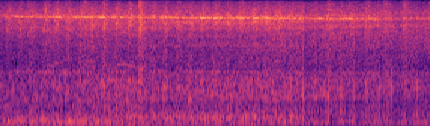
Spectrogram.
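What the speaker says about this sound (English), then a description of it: "Casualties are recovered from the front line by a Chinook helicopter, Britain's military air ambulance." A British military Chinook helicopter serving as an air ambulance near the Afghan front line, its steady heavy rotor drone and turbine whine holding loud and close without pause, no voices heard.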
